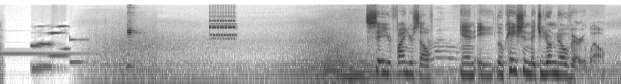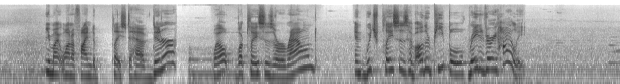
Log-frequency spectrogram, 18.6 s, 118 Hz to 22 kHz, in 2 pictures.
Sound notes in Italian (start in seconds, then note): 0.2 suono elettronico; 1.6 suono di clacson; 3.1 squilli di telefono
